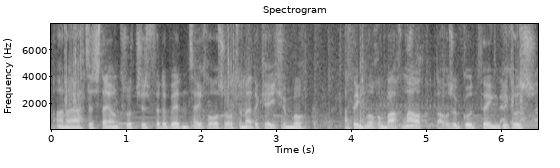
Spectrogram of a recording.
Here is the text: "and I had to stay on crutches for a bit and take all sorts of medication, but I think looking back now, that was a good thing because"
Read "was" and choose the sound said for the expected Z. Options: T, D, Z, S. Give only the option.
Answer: Z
